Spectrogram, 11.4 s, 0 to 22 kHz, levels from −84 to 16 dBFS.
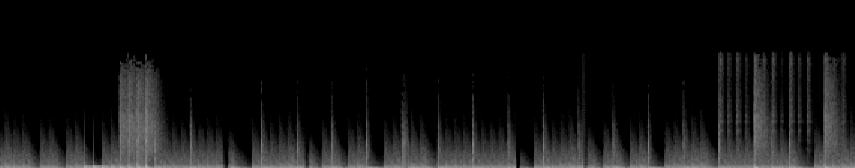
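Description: At 2.95, 4.04, 5.36, 6.86 and 7.76 s there's a burst of packet loss. Each time the receiver stretches the last sound for roughly 50 to 70 ms as a fading buzz or hiss, then jumps ahead, skipping about 60 ms of audio.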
